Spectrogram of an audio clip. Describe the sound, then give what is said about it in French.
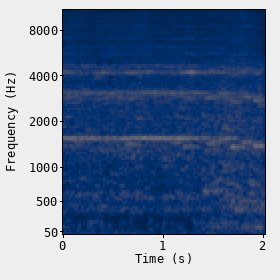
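Metro train running over old, worn tracks and struggling through curves: a steady, dense rolling rumble with a thin, sustained high-pitched squeal riding on top throughout, no voices. “Le métro lui-même est assez récent, mais je pense que les voies ont l'air assez anciennes. Bon, c'est comme si le métro il avait du mal des fois à passer dans les virages.”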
